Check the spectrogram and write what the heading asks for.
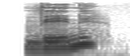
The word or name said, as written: VENDES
